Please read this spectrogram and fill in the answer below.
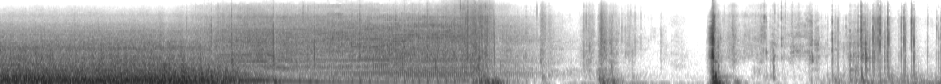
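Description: Ski-Doo Skandic snowmobile engine running, its pitch shifting, fading out about three and a half seconds in. Then one sharp, loud crack about five seconds in, a hatchet splitting a log, followed by a few light knocks of wood.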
